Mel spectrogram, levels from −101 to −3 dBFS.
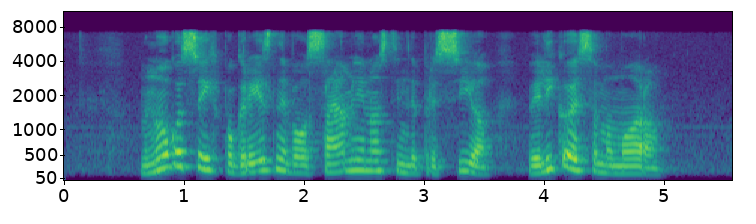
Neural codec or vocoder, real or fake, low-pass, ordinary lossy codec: none; real; 7.2 kHz; none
